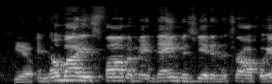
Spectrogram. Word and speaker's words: mandamus: Yeah, the mandamus. Am I pronouncing it right?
